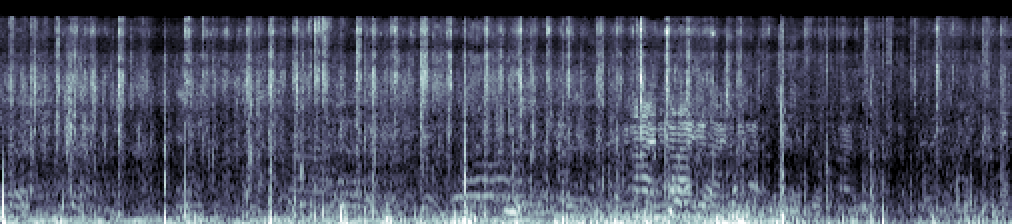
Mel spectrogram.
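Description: Feet step and shuffle on grass.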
